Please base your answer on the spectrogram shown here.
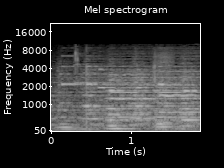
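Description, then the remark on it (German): Mechanical clock sounds as a cuckoo clock and a wall clock are wound: a ratcheting winding mechanism with scattered clicks and a steady ticking, moderately loud, with no voices. “Aufziehen Kuckucksuhr, aufziehen Wanduhr.”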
